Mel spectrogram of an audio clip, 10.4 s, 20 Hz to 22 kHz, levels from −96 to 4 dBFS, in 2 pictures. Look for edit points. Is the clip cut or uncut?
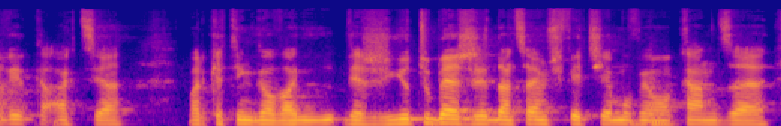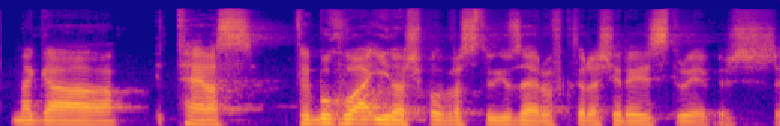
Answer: cut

